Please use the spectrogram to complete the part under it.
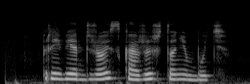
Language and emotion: Russian, neutral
